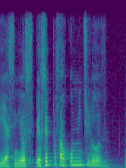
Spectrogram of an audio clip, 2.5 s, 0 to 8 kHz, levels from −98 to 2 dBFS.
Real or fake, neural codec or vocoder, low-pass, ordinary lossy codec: real; none; 7.2 kHz; none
